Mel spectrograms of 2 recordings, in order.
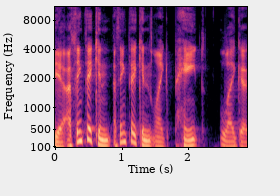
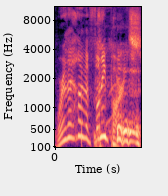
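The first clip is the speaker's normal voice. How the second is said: high, loud mock outburst through a laugh; hammed-up frustration at a dull movie; exasperated yell; 14 semitones higher, 5 dB louder than usual. Friend retelling his own reaction, exasperated laughing yell.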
